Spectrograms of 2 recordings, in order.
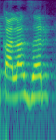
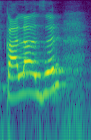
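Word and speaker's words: kala-azar: आगे आते हैं, दैट इज काला अजहर, है ना, इट इज नोन एज, बहुत लोग इसको प्रोनाउंस करते हैं काला जर, बट इट इज काला अजहर एंड इट is also known as leishmaniasis, ठीक है, एंड the agent is Leishmania दोनोवनी।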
